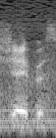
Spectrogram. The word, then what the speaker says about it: Shapus: Yeah, it is Shapus.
